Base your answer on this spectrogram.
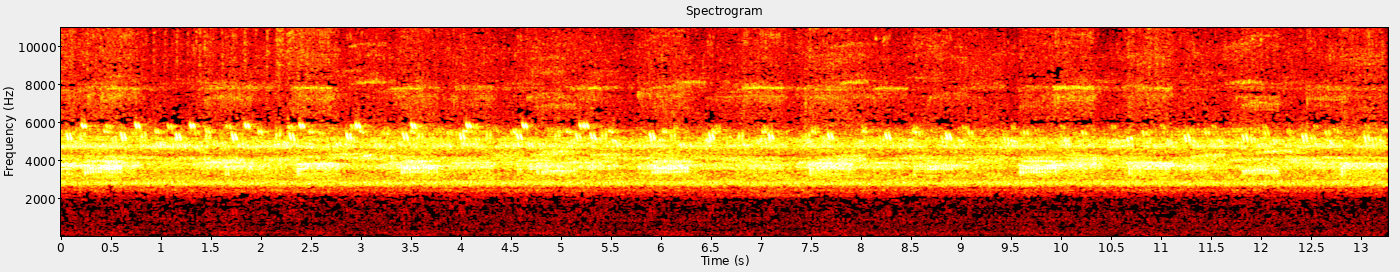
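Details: Many crickets chirp together on a summer night in the forest, giving a constant high, ringing buzz with rhythmic pulsed notes repeating over a steady hiss-like background.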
